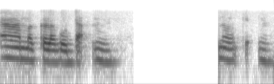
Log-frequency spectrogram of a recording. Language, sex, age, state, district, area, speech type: Malayalam, female, 60+, Kerala, Wayanad, rural, conversation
